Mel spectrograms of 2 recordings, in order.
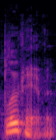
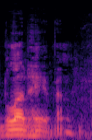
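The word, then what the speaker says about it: Blüdhaven: And they like that's pronounced blue haven. So I maybe that's I mean maybe but in Creature Commandos they pronounce it blood haven.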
